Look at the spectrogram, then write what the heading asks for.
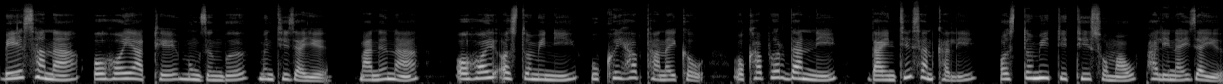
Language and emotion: Bodo, neutral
